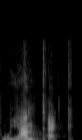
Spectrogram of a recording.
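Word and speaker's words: Świątek: it's there she inexplicably her last name is pronounced with an N it's like Phantom n yeah even though it's spelled s w a t k but that is pronounced Sant and uh that that's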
